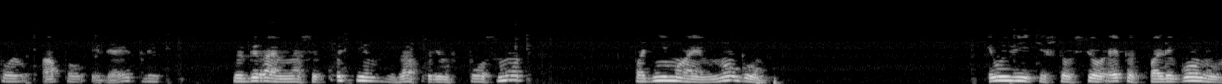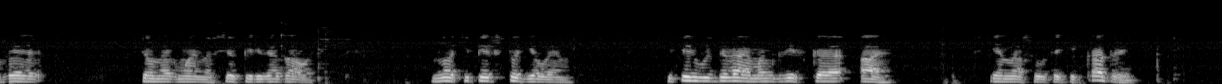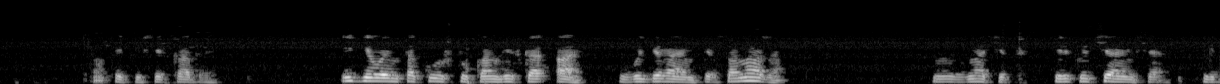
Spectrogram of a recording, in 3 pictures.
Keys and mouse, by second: 0.3-1.0 middle drag, 1.6 click, 3.3-4.4 drag, 7.6 g, 9.9 drag, 10.2-11.6 middle drag, 12.3-15.2 middle drag, 21.6 a, 24.1-25.4 shift+middle drag, 29.1 a, 35.3 click.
